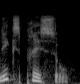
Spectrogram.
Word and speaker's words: expresso: Okay, remember, we've got this X here. Expresso.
